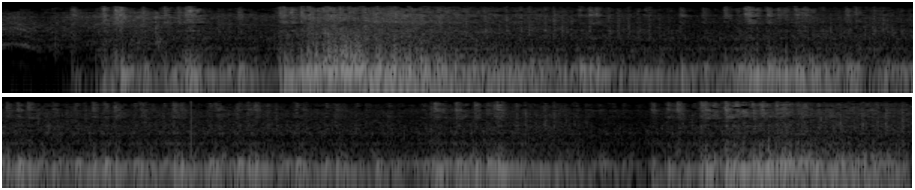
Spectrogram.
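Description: A used motorcycle's engine idles steadily after a brief rev at start-up, a loud, close, low mechanical rumble that fluctuates slightly, then cuts out at the end.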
